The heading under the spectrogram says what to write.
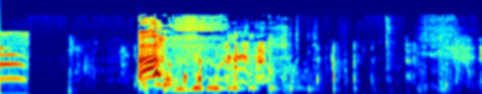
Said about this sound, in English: Wait, are those cats? Are cats by my window?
